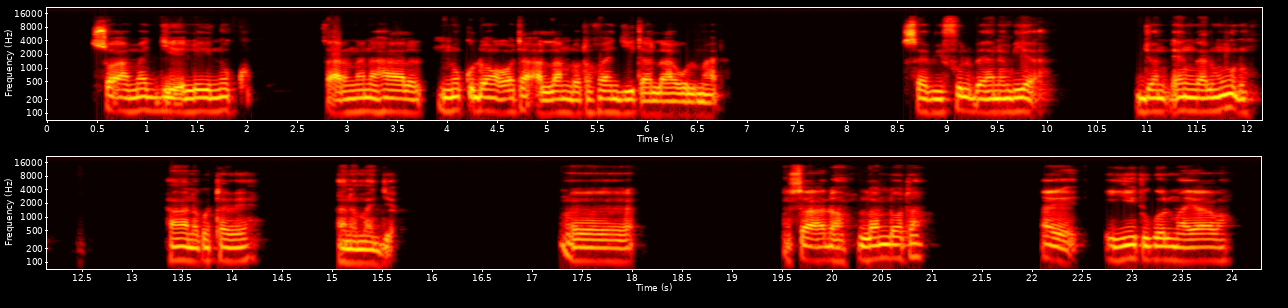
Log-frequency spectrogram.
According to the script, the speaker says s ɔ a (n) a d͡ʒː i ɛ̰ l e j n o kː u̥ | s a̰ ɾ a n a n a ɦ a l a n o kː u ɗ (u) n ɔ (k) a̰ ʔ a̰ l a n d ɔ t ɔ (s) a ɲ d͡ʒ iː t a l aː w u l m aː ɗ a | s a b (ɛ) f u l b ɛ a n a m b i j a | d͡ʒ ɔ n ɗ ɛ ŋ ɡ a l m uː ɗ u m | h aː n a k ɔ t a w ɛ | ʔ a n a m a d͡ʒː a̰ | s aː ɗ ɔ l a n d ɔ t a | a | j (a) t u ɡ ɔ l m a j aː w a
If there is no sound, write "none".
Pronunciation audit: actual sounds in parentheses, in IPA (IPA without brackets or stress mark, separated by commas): m, ɔ, t, f, i, i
